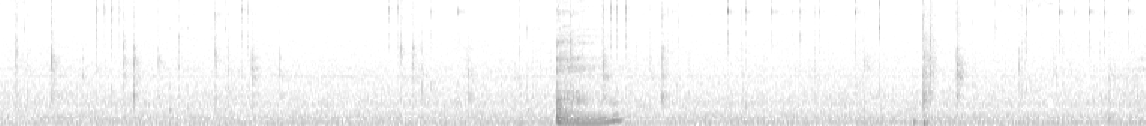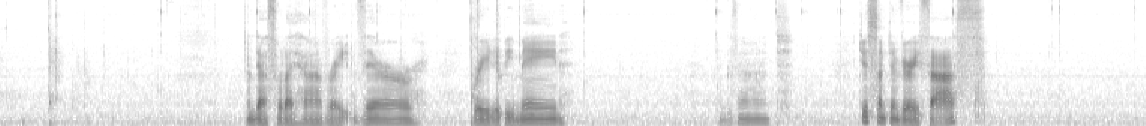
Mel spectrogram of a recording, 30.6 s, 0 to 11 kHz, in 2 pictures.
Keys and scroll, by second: 0.2 ctrl+r, 7.7 ctrl+r, 12.3 ctrl+l, 16.0 alt+h, 21.6 ctrl+l.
